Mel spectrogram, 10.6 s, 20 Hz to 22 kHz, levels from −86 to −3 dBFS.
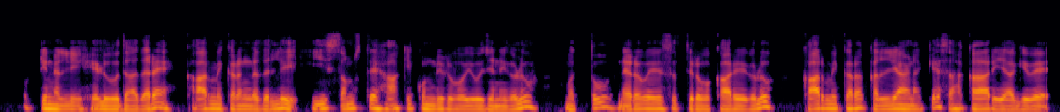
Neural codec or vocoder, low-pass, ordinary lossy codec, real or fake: codec, 16 kHz, 4 kbps, X-Codec, HuBERT features, trained on balanced general audio; 7.2 kHz; none; fake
